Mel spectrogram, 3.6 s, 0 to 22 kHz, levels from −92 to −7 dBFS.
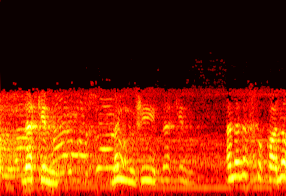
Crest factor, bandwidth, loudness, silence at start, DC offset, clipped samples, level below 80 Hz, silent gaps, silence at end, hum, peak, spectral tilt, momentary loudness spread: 20 dB; 4.7 kHz; -23 LUFS; 0 s; under 0.1%; under 0.1%; -62 dBFS; none; 0 s; none; -4 dBFS; -3 dB/octave; 19 LU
